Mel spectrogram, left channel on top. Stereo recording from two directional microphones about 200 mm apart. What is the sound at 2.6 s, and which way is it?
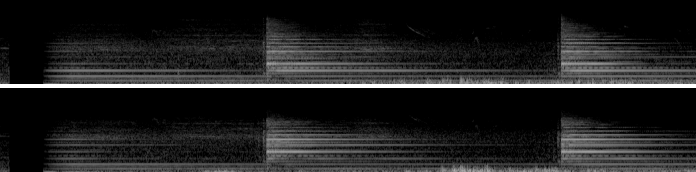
Church bell, 5° left (ahead or behind).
